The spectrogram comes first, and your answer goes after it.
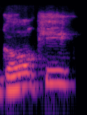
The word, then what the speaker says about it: Golke: And is it pronounced Golke? Yes, Okay.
